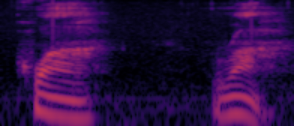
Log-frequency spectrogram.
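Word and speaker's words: קָרָא: Strong's H 7122, pronounced as qua ra.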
